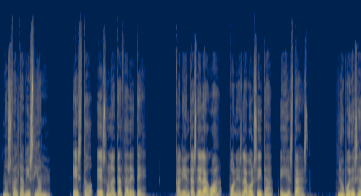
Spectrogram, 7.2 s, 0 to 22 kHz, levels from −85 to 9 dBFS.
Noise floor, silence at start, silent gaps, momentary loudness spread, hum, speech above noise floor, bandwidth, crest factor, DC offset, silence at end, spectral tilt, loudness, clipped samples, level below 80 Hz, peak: -63 dBFS; 0.05 s; none; 12 LU; none; 43 dB; 18 kHz; 18 dB; under 0.1%; 0 s; -5 dB/octave; -21 LUFS; under 0.1%; -48 dBFS; -4 dBFS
